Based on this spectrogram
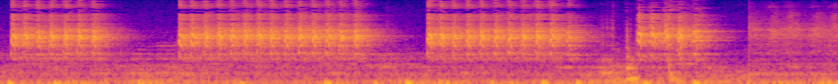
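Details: Caged Long-tailed shrike (cendet) in a mimicking song: dense, rapid, high chattering bursts about a second long, separated by short pauses. It borrows long phrases from kingfisher (tengkek buto), fighting house sparrows, kuntilanak and a long-trilling lovebird.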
